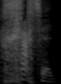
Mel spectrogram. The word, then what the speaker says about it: chesed: You can spell it with an H if you want, but I just want to make sure you got that, like, you know, that Hebrew, you know, phlegmy sound going right at the beginning of it. Chesed, you know? That's how it's pronounced.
